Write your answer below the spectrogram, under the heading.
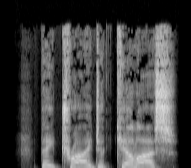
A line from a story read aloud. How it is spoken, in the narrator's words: she shouted over the rest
